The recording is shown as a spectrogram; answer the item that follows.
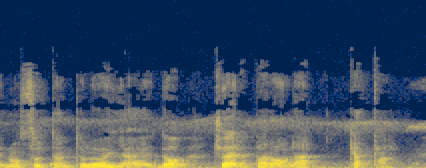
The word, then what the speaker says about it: kata: è questo questo kanji che significa che si pronuncia appunto katà è formato come vedete da tre parti sul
